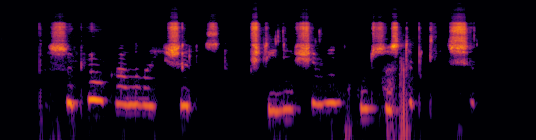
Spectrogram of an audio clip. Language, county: Lithuanian, Marijampolė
